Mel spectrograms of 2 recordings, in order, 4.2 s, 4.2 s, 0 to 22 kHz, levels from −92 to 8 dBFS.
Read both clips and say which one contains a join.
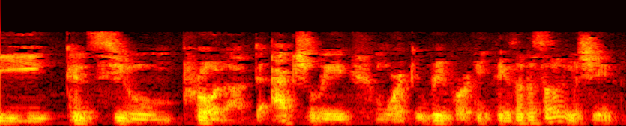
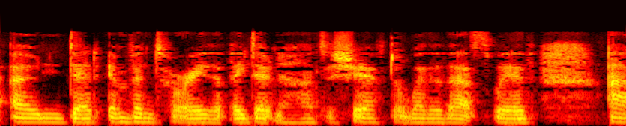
first; 1 cut; at 2.5 s

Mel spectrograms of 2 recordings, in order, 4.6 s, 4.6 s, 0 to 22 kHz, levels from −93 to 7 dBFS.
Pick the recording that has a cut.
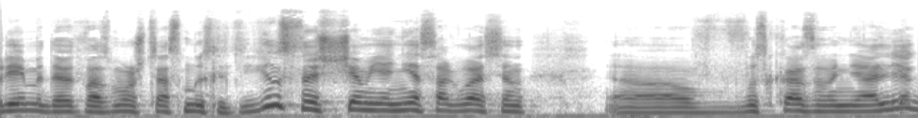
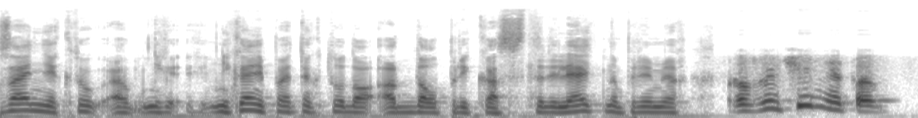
second; 1 cut; at 3.5 s

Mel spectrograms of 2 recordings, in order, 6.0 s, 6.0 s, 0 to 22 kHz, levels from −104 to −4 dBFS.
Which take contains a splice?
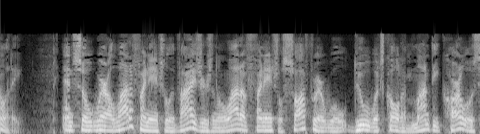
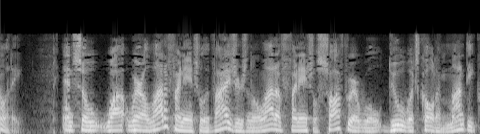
first; 1 cut; at 1.1 s

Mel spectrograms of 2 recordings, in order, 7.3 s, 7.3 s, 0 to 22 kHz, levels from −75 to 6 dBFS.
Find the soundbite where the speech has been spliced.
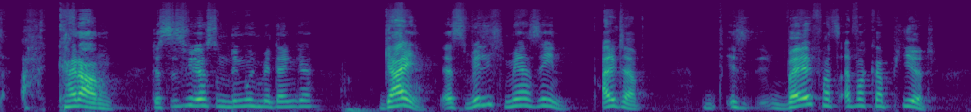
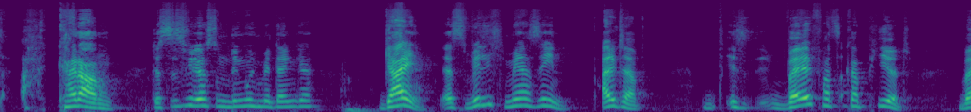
second; 1 cut; at 6.3 s

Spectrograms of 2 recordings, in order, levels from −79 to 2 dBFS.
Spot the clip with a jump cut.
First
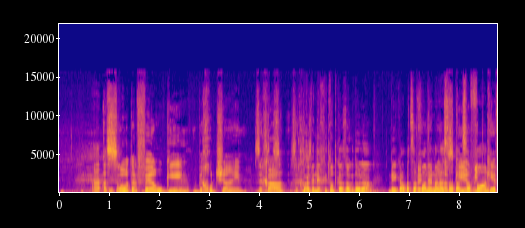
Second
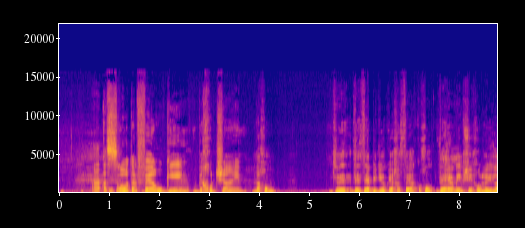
first; 2 cuts; at 3.8 s, 5.0 s

